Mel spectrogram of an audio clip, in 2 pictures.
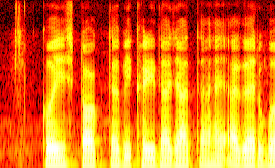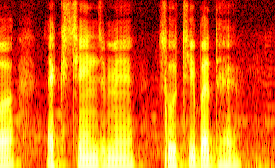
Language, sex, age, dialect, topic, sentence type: Hindi, male, 18-24, Kanauji Braj Bhasha, banking, statement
